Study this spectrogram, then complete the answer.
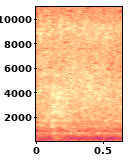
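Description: Spice paste with sugar sautéing in a pan for a Bengali rui fish curry with cauliflower gives a faint, steady, hissing sizzle that runs without a break.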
